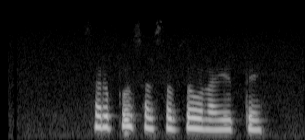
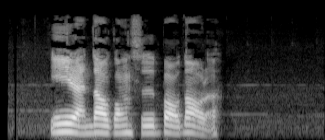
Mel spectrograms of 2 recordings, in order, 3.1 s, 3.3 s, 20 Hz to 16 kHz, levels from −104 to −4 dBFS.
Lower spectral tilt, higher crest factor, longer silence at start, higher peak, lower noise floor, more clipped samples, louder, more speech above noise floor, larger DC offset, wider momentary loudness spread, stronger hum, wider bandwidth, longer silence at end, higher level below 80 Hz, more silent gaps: first, -10 dB/octave vs -5.5 dB/octave; about the same, 16 dB vs 20 dB; first, 0.95 s vs 0.5 s; second, -22 dBFS vs -2 dBFS; first, -79 dBFS vs -68 dBFS; neither; second, -37 LUFS vs -21 LUFS; second, 43 dB vs 47 dB; neither; second, 7 LU vs 11 LU; neither; second, 2.9 kHz vs 11 kHz; second, 0.45 s vs 1.1 s; second, -88 dBFS vs -74 dBFS; neither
